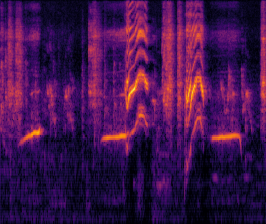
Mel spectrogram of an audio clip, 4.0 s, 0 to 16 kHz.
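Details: A pet green rose-ringed parakeet talks in fast, scratchy, voice-like syllables broken by clear whistled notes that rise and sweep in pitch; recorded January 11, 2024.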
